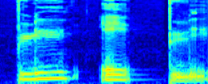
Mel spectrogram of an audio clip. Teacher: you can see that I don't pronounce the final S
